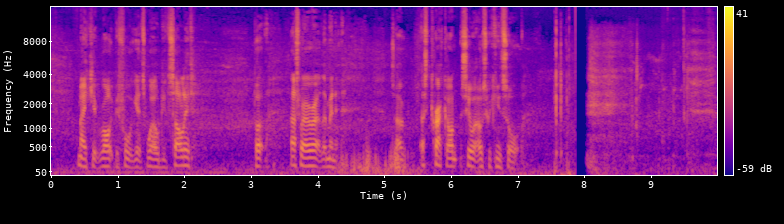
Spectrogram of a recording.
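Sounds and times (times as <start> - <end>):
low outdoor background noise: 0.0 - 10.0.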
